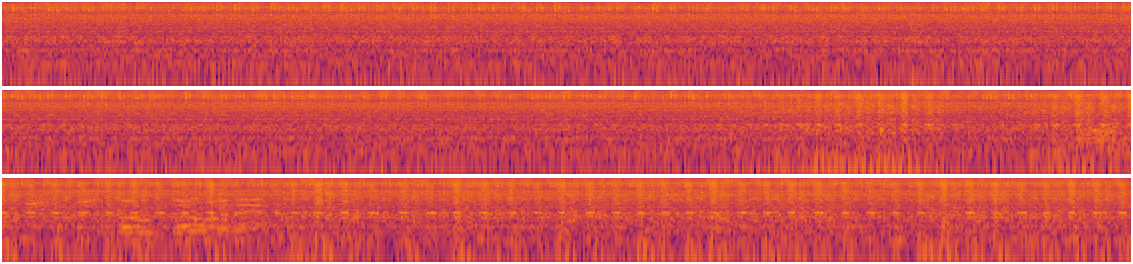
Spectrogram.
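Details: Carlin oil burner blowing black soot, owner-serviced: steady roar with uneven pulsing rumble and a surge, firing rough; pump pressure to be checked next.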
